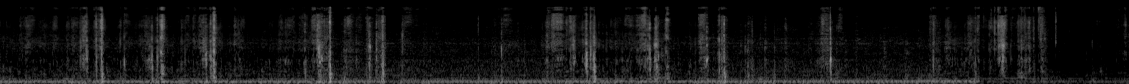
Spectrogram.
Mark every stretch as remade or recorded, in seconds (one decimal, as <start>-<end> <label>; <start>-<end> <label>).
0.0-3.2 remade; 3.2-5.6 recorded; 5.6-7.0 remade; 7.0-9.4 recorded; 9.4-10.4 remade; 10.4-11.3 recorded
